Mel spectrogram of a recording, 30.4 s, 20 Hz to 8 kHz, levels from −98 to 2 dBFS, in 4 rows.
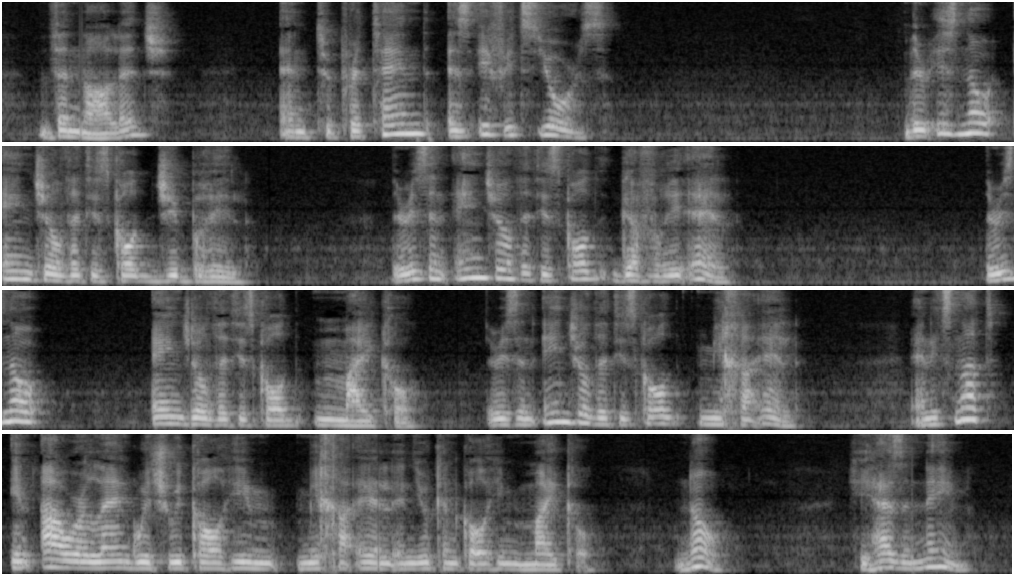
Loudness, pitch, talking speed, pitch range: -23 LUFS, 125 Hz, 125 wpm, 105-150 Hz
